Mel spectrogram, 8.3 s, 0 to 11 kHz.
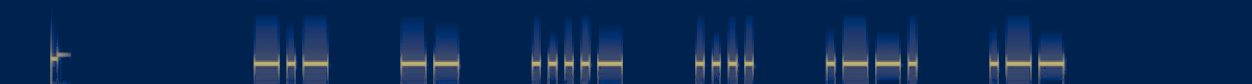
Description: Morse code, heard as a keyed tone, about 22 wpm, spaced as for 13 wpm, 700 Hz. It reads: KM4HPW
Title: USA Call Signs - 6 Characters - 3x Character Spacing - 22wpm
